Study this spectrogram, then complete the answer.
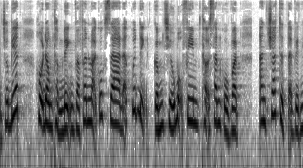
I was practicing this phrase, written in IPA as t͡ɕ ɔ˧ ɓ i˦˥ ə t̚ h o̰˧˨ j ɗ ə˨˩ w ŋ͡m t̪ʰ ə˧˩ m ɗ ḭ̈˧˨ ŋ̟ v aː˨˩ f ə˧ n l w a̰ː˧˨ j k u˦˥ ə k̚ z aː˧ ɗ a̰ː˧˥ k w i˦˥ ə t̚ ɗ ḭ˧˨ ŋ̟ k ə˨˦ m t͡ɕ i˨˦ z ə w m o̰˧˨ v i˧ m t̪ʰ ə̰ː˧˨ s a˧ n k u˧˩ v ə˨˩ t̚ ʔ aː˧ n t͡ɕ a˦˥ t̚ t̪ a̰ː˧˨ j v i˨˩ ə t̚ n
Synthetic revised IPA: t͡ɕ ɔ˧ ɓ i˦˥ ə t̚ h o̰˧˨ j ɗ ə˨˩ w ŋ͡m t̪ʰ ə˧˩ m ɗ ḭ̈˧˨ ŋ̟ v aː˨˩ f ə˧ n l w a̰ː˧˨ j k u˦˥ ə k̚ z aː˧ ɗ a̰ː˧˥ k w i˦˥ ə t̚ ɗ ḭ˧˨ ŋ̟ k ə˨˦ m t͡ɕ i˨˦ ə w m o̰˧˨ f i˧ m t̪ʰ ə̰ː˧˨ s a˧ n k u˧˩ v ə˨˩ t̚ ʔ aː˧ n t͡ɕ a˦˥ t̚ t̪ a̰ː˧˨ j v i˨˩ ə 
